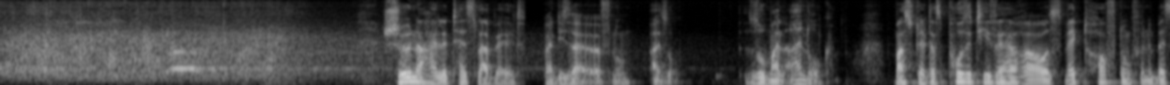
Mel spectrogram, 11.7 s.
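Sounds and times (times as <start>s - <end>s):
audience applause: 0.0s - 4.0s
speech: 3.9s - 8.4s, 9.0s - 11.6s.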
